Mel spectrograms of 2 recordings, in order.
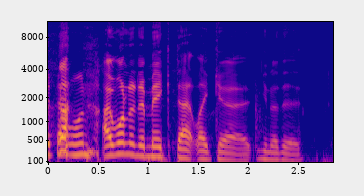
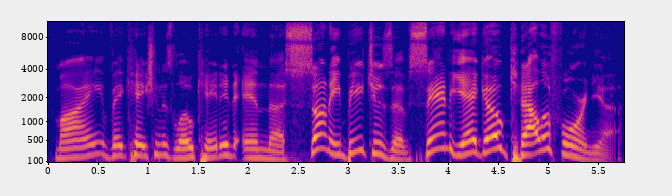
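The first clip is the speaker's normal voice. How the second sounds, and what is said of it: Game show announcer voice. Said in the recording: “announcer voice”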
